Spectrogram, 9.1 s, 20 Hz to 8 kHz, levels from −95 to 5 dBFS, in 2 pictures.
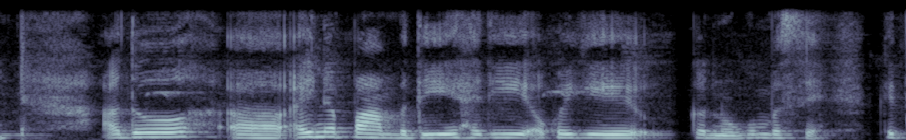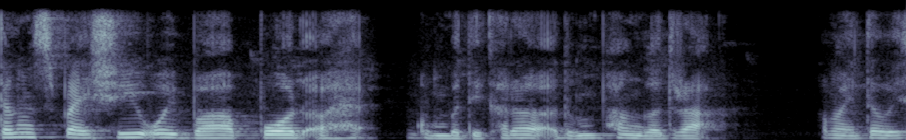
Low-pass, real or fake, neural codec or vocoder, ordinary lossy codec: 7.2 kHz; real; none; none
